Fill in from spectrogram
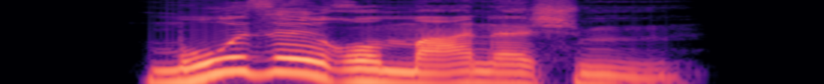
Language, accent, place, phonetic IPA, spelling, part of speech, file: German, Germany, Berlin, [ˈmoːzl̩ʁoˌmaːnɪʃm̩], moselromanischem, adjective, De-moselromanischem.ogg
- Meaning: strong dative masculine/neuter singular of moselromanisch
